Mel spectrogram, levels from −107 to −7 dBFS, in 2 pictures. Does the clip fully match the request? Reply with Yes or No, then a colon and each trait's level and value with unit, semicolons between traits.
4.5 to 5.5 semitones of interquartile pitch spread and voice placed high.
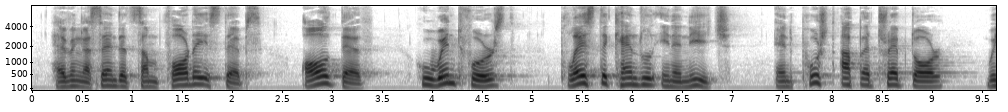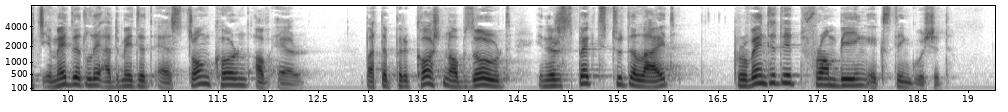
No: average, 5.2 semitones; medium, 175 Hz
